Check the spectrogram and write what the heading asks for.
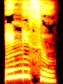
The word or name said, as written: ಎಣ್ಣಿಸು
